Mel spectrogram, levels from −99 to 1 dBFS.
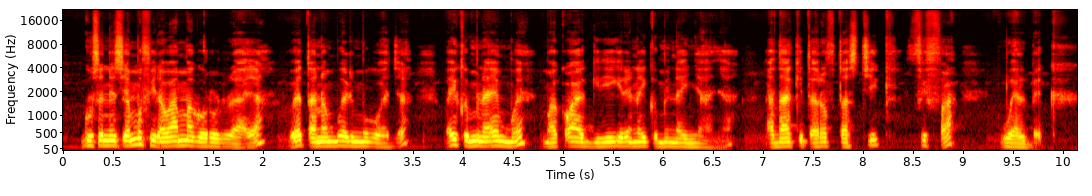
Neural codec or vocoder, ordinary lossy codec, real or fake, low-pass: vocoder, 44.1 kHz, 128 mel bands, Pupu-Vocoder; none; fake; none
